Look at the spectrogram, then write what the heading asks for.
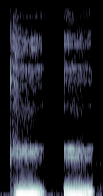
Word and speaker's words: quelle: And then the feminine form is written like that, Q-U-E-L-L-E, but it's pronounced like the masculine form.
